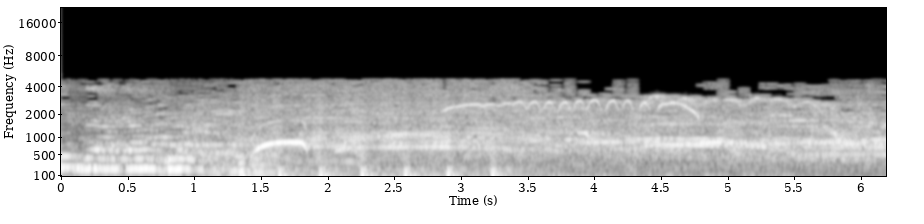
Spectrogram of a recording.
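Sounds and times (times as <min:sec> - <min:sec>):
speech: 0:00.0 - 0:01.6
large concert crowd screaming and cheering: 0:00.0 - 0:06.1
low thumps: 0:01.2 - 0:04.3.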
